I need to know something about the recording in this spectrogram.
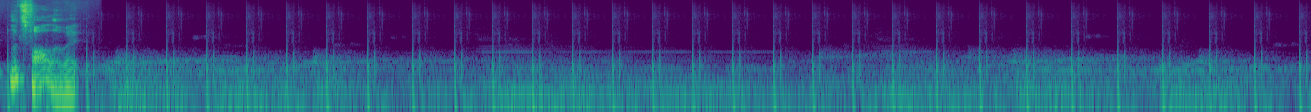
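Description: Quick footsteps run steadily on pavement.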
